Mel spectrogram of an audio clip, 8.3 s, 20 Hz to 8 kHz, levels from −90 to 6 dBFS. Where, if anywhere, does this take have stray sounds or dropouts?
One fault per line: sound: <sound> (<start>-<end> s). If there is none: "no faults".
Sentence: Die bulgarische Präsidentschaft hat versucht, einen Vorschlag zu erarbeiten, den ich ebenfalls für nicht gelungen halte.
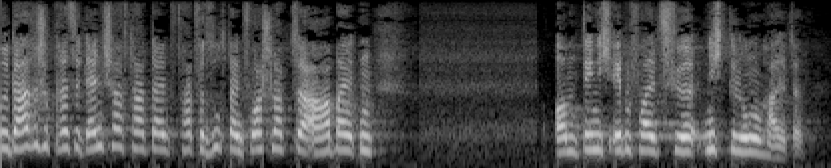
no faults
